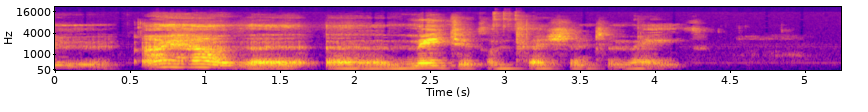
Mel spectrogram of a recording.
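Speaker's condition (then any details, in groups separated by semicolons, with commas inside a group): Facial palsy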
